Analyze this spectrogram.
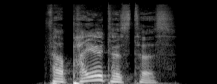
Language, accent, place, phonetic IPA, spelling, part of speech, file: German, Germany, Berlin, [fɛɐ̯ˈpaɪ̯ltəstəs], verpeiltestes, adjective, De-verpeiltestes.ogg
- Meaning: strong/mixed nominative/accusative neuter singular superlative degree of verpeilt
